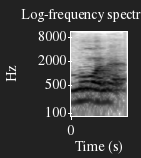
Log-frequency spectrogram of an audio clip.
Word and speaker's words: Lorna: It's Lorna, Launa. Most people back in the day would call her Lorna, like the cookie.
